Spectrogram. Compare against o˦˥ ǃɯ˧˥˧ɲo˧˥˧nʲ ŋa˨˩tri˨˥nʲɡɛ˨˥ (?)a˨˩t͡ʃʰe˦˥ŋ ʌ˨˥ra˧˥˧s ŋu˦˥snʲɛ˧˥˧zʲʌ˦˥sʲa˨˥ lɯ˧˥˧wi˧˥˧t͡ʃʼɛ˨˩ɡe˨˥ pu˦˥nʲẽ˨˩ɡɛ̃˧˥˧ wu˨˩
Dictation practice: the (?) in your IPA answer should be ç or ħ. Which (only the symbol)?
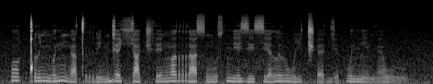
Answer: ç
